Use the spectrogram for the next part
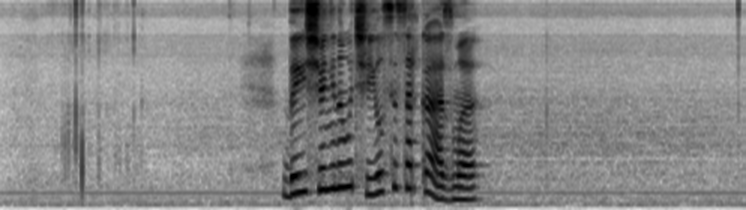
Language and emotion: Russian, positive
